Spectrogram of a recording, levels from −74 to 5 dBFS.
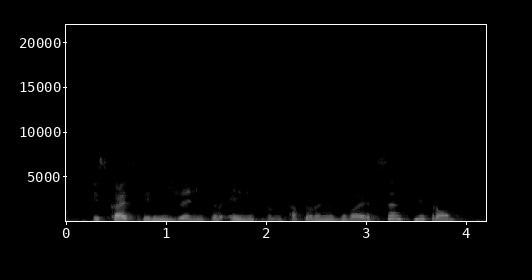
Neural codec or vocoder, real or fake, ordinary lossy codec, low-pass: codec, 16 kHz, 1 kbps, X-Codec, WavLM features, trained on Multilingual LibriSpeech; fake; Opus, 32 kbps; 7.2 kHz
